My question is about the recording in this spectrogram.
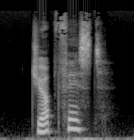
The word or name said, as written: jobfest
